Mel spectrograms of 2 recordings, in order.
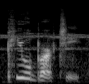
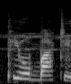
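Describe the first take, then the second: First: "puberty" said properly, "pyoo-ber-tee" with a clear p; correct puberty. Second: "puberty" said as "yubati", with a y-sound at the start; wrong puberty. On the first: Correcting the man's mispronunciation, correct "pyoo-ber-tee". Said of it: "It's not puberty". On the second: Correcting a man who mispronounces the word, wrong version said as "yubati". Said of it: "it's puberty". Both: Shown as a demonstration.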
